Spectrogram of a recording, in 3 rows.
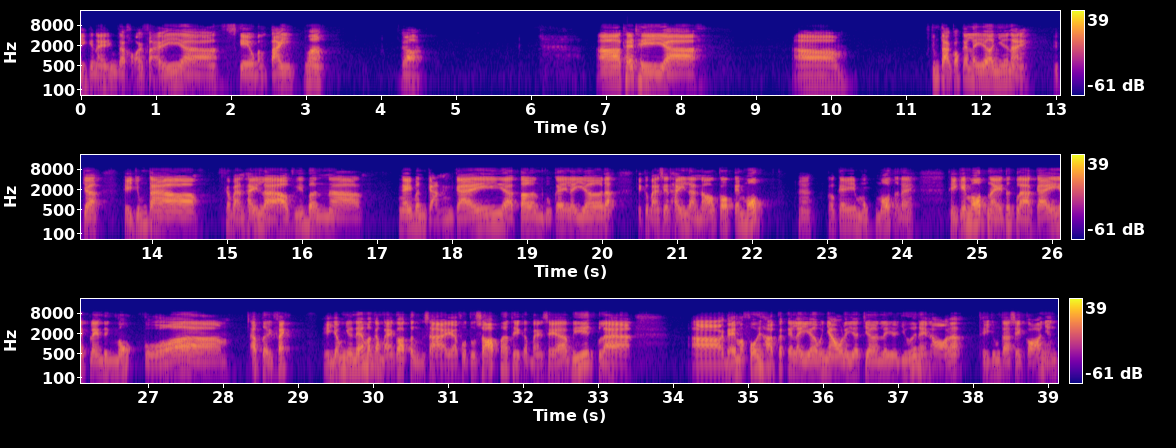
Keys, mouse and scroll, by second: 5.2-6.4 middle drag, 9.9-15.0 drag, 18.8 click, 19.6 click.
